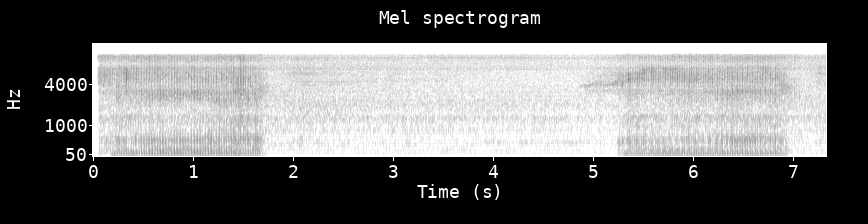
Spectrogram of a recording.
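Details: Snoring: two long, deep, rattling breaths about four seconds apart with a low buzzing vibration and quiet breathing between them.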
